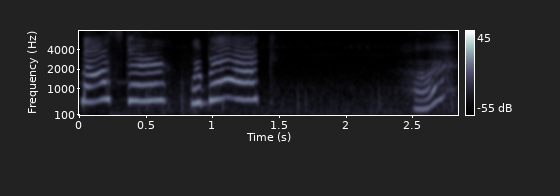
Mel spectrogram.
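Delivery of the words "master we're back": high, loud calling shout. Arriving back and calling out for their absent master: shouting. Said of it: "You don't have to shout".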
